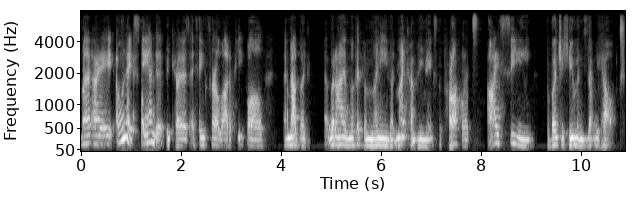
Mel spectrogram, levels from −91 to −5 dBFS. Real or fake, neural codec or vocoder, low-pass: fake; codec, 24 kHz, 1.5 kbps, HILCodec; 7.2 kHz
